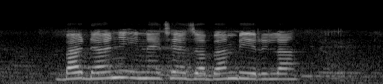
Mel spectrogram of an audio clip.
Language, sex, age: Venda, female, 28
